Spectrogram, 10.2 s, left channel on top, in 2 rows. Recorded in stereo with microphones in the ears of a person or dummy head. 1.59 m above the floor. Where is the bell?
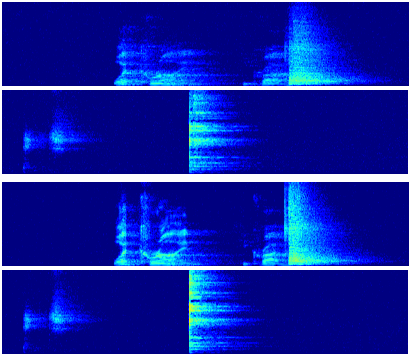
30° right (ahead or behind), 1.1 m.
